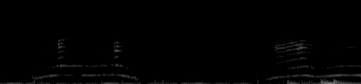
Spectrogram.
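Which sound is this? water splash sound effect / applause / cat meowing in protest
cat meowing in protest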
